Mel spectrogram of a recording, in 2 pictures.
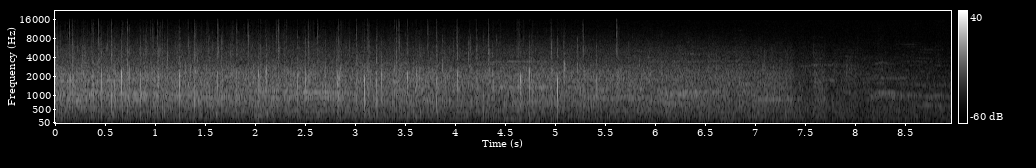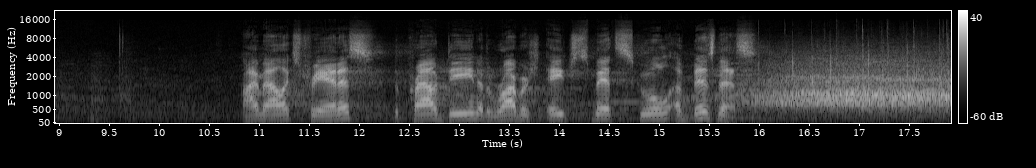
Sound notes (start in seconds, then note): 3.6 applause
